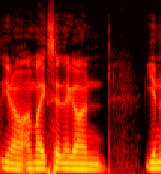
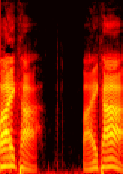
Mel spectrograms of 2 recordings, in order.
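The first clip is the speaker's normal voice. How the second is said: put-on called out in an old British gent's voice; 4 dB louder than usual. Speaker retells a man yelling at people ahead, old man British accent. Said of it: "in his old man British accent".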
